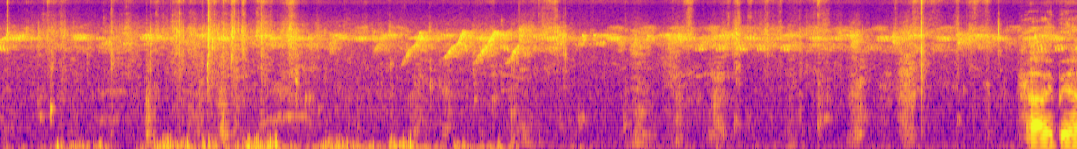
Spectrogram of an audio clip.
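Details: Free-roaming untethered native pigs kept in the province on Burias Island, Claveria, Philippines, give low, rough, rapid grunts in bursts during the first four seconds, then fade to quieter rustling; high bird chirps continue throughout, with a voice and a sudden loud noise at the end.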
